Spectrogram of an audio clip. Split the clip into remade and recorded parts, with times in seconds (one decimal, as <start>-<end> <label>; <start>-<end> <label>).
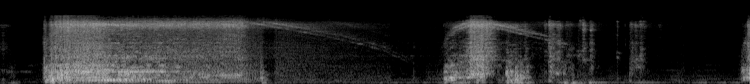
0.0-0.7 remade; 0.7-2.3 recorded; 2.3-3.9 remade; 3.9-7.5 recorded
